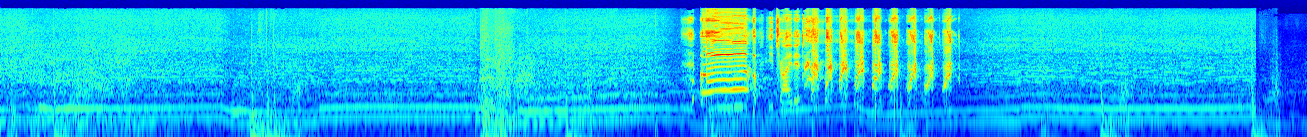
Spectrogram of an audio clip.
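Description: A car engine hums steadily and shifts gear as a car races along a road.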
